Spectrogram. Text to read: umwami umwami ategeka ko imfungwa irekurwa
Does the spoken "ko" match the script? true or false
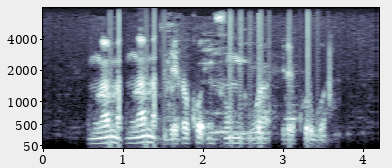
true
